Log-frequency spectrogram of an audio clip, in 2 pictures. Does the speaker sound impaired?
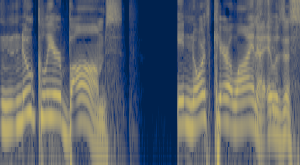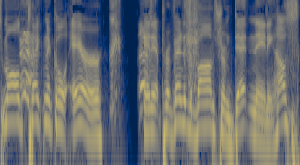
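No.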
